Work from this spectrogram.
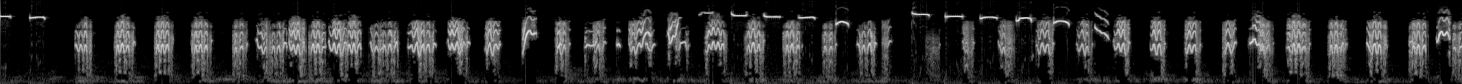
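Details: Baby squirrel feeding-stimulation calls for young with eyes open or closed: a long, quick run of raspy high chirps, interrupted by thin piercing whistled squeaks and sliding notes midway, then the rapid chirping resumes.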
